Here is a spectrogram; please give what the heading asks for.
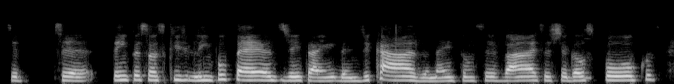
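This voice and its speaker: A woman guest in a casual interview, explaining things in a relaxed way with many fillers over a video call. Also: on the low side, moderate pace. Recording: slightly muffled audio.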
